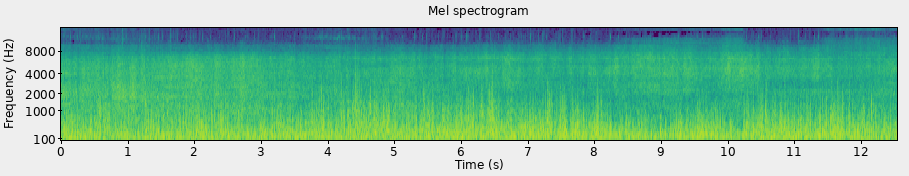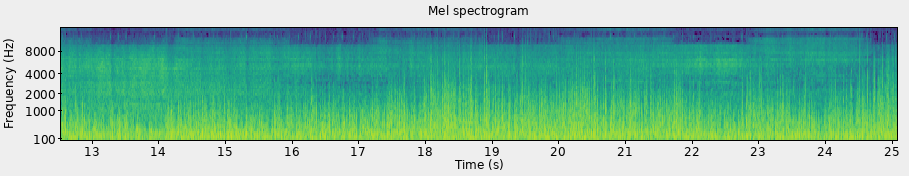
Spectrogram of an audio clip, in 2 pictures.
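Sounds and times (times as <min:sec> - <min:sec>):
jet engines roaring: 0:00.0 - 0:25.0.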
